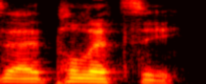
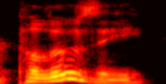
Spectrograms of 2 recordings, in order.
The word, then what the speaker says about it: Pulizzi: It's pretty close. You can get away with that, but it's Pulizzi. Pulizzi. I'm Greek. I can't even say it correctly. You know what? It's funny. Most of the time I hear Paluzzi. I mean, you were close. So like if you were in Sicily, that's exact.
